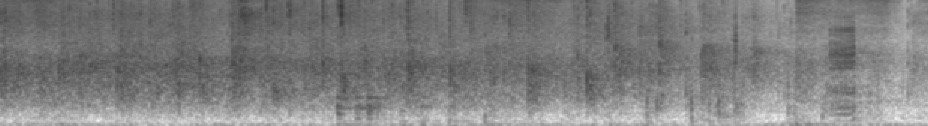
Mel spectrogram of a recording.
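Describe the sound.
An audience applauds to welcome two guests onto a stage, a soft, continuous patter of many hands that holds steady and then tapers off toward the end.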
